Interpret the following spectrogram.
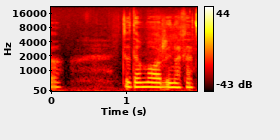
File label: "moor", Welsh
